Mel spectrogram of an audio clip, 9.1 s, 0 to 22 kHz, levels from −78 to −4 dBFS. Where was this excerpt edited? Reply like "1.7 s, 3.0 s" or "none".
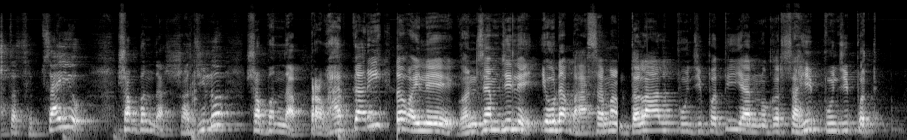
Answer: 3.9 s, 6.2 s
